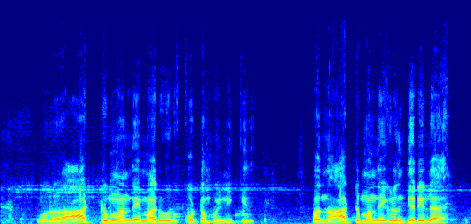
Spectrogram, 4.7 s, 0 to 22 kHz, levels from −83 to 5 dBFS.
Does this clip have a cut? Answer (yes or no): no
